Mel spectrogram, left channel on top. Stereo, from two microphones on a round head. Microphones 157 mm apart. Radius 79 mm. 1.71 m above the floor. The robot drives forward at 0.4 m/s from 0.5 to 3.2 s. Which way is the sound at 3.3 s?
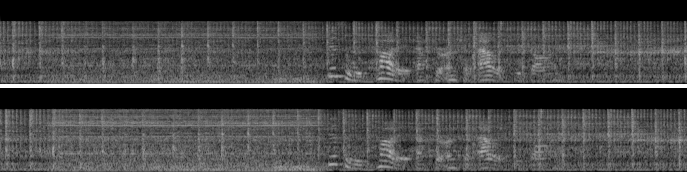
65° left (ahead or behind).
